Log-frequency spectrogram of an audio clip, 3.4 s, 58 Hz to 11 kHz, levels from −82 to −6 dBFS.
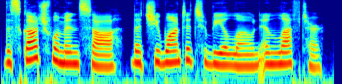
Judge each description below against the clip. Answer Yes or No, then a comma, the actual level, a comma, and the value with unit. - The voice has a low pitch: No, high, 205 Hz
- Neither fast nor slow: No, fast, 210 wpm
